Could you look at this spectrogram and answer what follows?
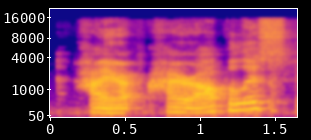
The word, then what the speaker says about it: Hierapolis: But there's two nearby cities, ancient cities called, and I probably am going to destroy these names, but it's Hierapolis and Colossae. – You said it right.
